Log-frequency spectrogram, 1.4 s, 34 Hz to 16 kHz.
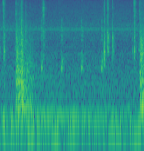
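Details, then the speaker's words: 2013 Land Rover LR2 with a no-crank, no-start condition and everything else dead: quick sharp clunks in bursts as the locks cycle on the fob over a low hum; lock actuators working, suggesting the medium-speed bus is up. "I can activate the door lock systems that tells me that the medium speed is probably up and working but the entire car is dead"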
